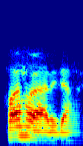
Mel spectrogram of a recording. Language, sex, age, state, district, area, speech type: Assamese, male, 30-45, Assam, Sivasagar, urban, conversation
